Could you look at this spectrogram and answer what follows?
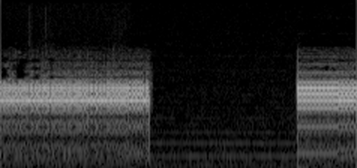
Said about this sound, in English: And periodically they would break into the program with this long beep. And then they'd say, we interrupt this program to bring you the special report from NBC News.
